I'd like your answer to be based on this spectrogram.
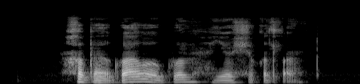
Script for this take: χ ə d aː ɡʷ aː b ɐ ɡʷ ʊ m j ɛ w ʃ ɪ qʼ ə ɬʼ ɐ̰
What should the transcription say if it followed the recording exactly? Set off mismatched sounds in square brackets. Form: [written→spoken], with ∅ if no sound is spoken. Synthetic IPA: χ ə [d→b] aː ɡʷ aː [b→w] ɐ ɡʷ ʊ m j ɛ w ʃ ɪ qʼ ə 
